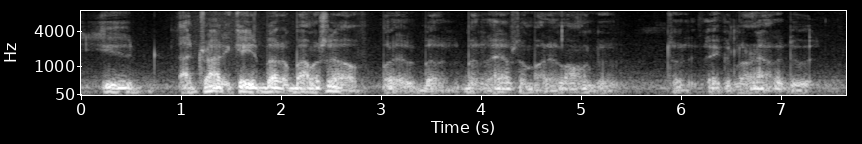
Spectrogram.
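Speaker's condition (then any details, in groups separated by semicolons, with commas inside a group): Parkinson's disease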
